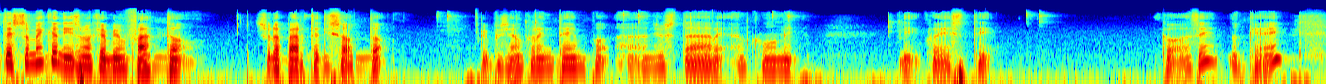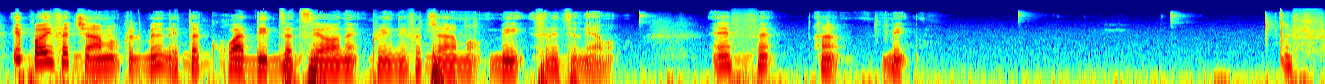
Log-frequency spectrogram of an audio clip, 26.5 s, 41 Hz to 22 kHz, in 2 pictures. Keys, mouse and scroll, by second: 1.8-5.3 drag, 5.3 g, 6.2 click, 8.5-9.5 right drag, 9.0 g, 10.4-12.3 drag, 17.5 a, 17.9 b, 20.5 f, 21.5 a, 22.0 b, 26.0 f.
